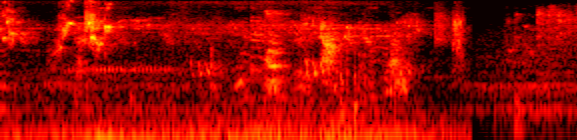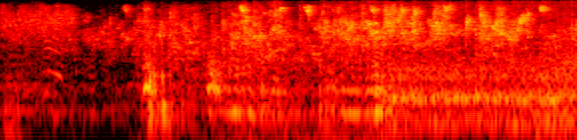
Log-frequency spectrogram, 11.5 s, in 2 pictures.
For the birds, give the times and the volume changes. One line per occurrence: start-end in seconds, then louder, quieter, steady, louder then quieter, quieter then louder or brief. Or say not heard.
0.0-11.5 quieter then louder.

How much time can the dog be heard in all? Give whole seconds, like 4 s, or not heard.
3 s.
